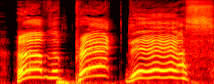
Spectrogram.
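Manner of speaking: slow, high mock TV promo announcer voice. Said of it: "let's run this ad".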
